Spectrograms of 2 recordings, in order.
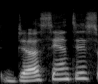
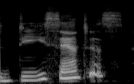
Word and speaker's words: DeSantis: One of the big things is apparently Ron DeSantis there's no clarity on how he actually pronounces his name, if it's DeSantis or if it's DeSantis. DeSantis, he said it multiple times.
